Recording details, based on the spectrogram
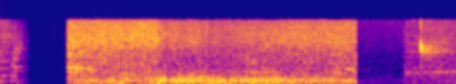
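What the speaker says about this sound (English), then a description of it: "as that wind and that rain came pounding down" Heavy rain and wind from a derecho storm in Philadelphia's Spring Garden section, a loud dense roar lasting about two seconds. The roar cuts in abruptly and cuts out just as abruptly, with short quieter gaps before and after it.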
